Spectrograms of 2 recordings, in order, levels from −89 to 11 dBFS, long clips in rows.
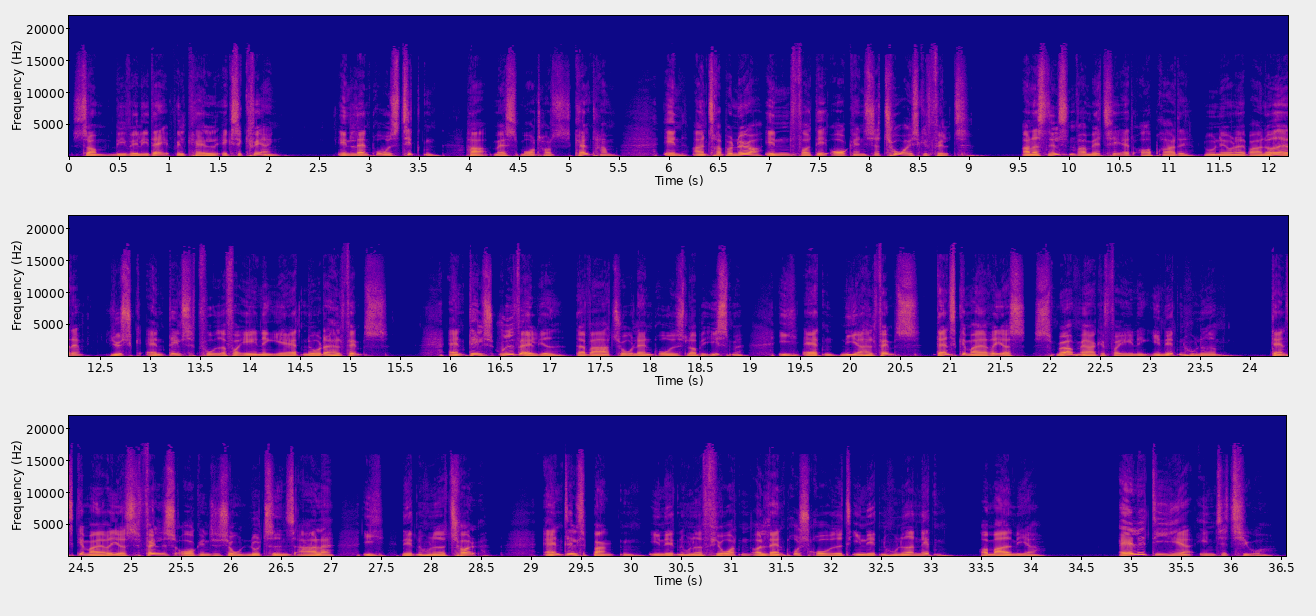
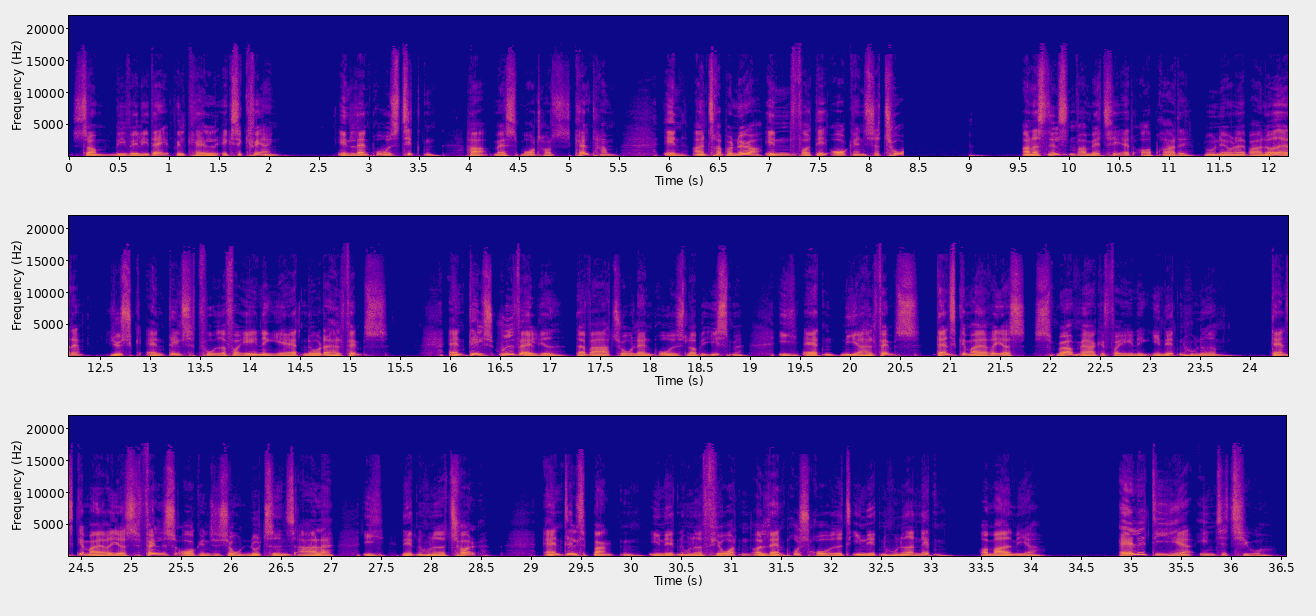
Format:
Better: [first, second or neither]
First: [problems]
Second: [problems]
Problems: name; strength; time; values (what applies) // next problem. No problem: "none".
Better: first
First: none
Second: audio cutting out; at 8.5 s for 0.5 s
